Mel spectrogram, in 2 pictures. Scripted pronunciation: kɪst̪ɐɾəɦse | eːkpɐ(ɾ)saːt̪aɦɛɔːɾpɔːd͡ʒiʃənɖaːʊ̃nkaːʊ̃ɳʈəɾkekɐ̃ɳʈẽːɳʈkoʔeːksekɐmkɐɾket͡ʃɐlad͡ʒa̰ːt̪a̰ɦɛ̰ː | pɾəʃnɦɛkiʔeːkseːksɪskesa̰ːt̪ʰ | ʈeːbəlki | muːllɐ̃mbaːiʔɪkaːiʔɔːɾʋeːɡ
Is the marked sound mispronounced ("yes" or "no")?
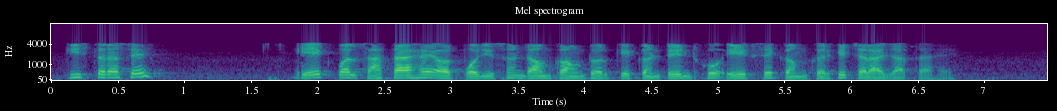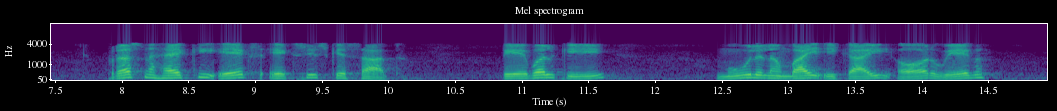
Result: yes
